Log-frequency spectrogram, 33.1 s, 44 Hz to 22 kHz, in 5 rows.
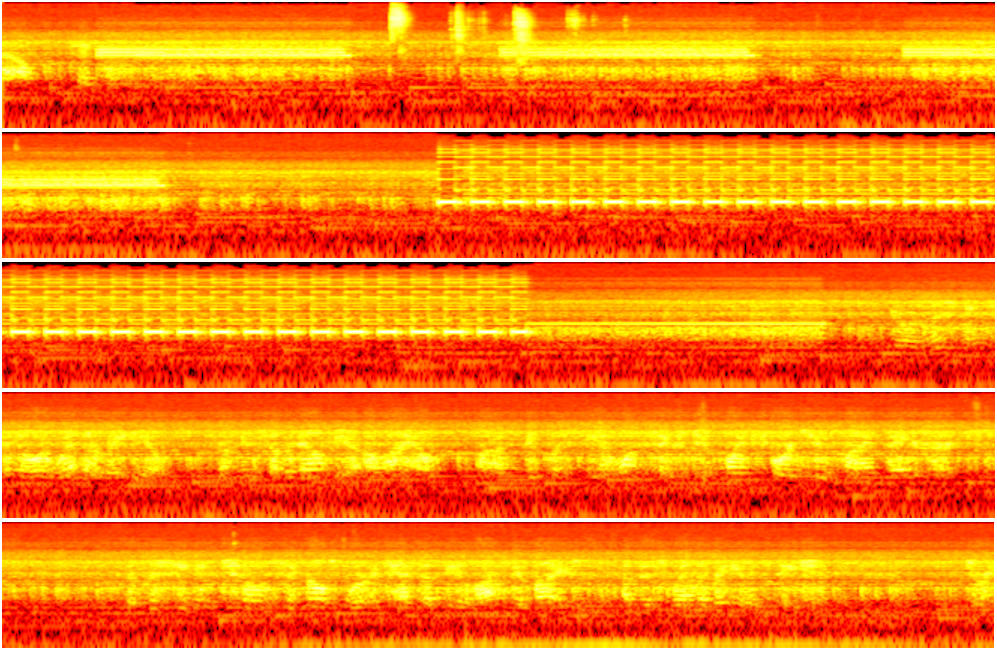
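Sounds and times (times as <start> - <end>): radio static: 0.0 - 33.0
sharp clicks: 2.6 - 4.3
weather radio alarm beeps: 9.5 - 18.8
faint steady tone: 9.5 - 19.2.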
